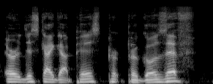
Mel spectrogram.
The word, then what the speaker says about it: Prigozhin: But this Prigozhin thing, like stop pronouncing his name like he's Armenian. Stop saying it like it ends in IAM, please. Prigozhin. I don't appreciate that. Go on. Yevgeny Prigozhin.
